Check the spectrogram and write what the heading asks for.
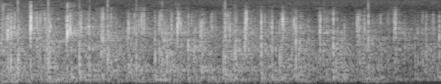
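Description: Studio audience applause: a dense patter of many hand claps.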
